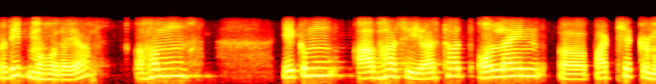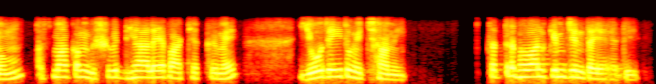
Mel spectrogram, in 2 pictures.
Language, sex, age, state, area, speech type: Sanskrit, male, 18-30, Uttar Pradesh, rural, conversation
